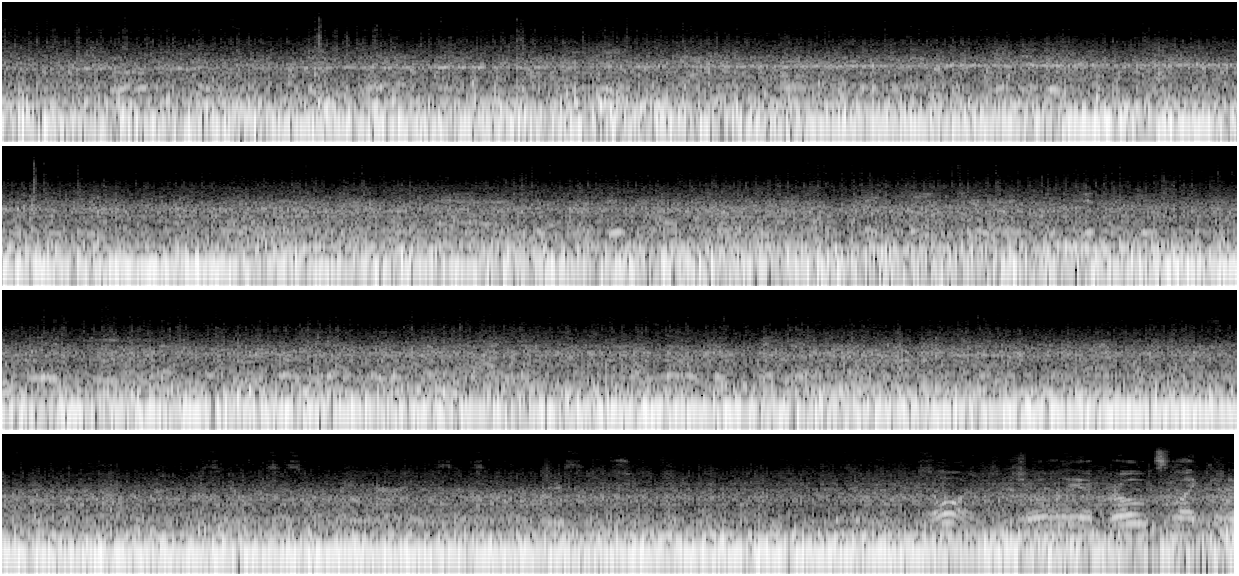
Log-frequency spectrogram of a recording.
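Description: Steady low drone of a car's engine and tyres heard from inside the cabin while driving at road speed, with a faint whine rising in pitch over the first few seconds as the car gathers speed.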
